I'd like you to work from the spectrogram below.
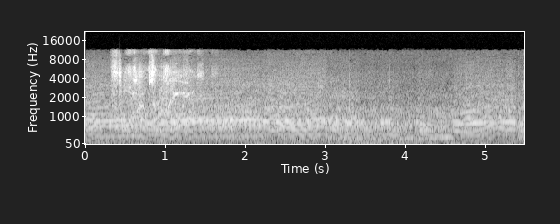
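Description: Formula One race car engines in F1 2015 on track, a loud sustained whining drone with steady harmonic pitch shifts as the leading car holds first place, with a voice talking over it.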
